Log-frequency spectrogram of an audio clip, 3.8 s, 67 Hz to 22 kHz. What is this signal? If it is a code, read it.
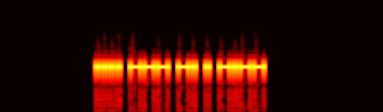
Morse code, heard as a keyed tone, about 34 wpm, 700 Hz. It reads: HONEY
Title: Five Letter Words - 35wpm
